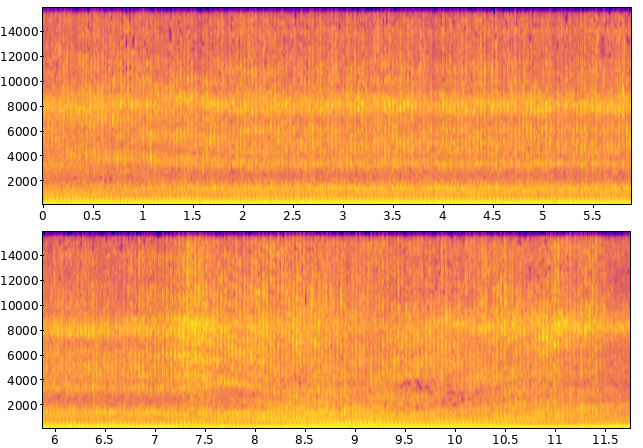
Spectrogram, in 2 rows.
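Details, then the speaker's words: Craftsman 20.5HP 46" lawn tractor, Kohler Command V-twin, choke off, before carburetor cleaning: idle swells and sags, pitch lifting partway through, surging badly at all throttle speeds from a dirty carburetor. "right so now uh obviously you see it surges pretty badly"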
